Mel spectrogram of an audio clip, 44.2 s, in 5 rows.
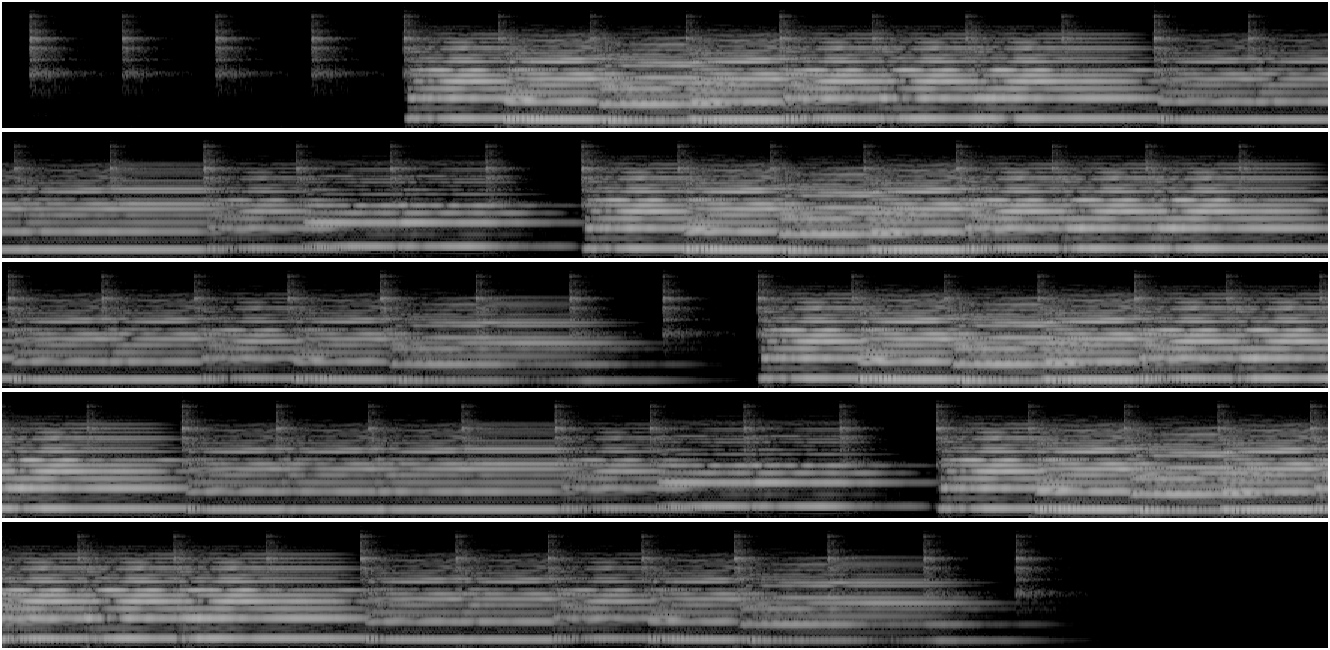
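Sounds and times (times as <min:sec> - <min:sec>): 
clarinet: 0:02.7 - 0:42.4.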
